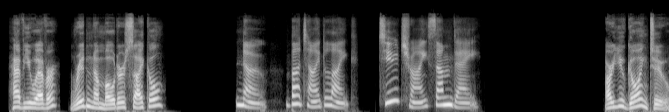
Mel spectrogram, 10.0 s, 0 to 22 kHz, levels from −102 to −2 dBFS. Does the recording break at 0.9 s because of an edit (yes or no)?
yes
